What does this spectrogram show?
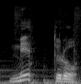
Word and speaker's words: metrô: vai usar a palavra metrô, onde temos a sílaba mais forte como última, devido à letra que leva um acento.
